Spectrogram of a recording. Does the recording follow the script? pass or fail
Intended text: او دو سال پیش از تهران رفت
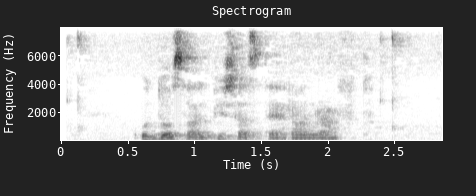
pass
